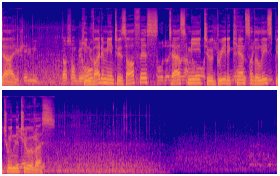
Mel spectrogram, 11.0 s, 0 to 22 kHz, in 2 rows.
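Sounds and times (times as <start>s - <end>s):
car rumbling on the move: 0.0s - 9.0s.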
